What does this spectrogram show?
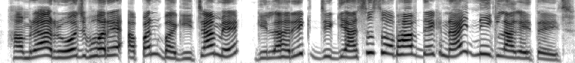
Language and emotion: Maithili, happy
